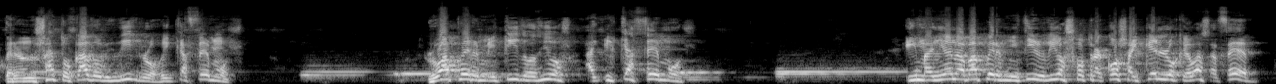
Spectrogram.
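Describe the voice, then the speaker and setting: Gravelly preaching man over music. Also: sits high, unhurried, pauses often. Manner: preaching with rising intensity and rhetorical questions. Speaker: pastor. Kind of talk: sermon.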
